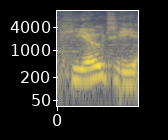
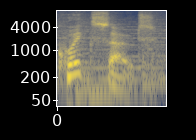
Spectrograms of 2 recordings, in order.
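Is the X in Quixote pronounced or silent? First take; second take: silent; pronounced. First: The X sound is left silent. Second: The X sound is pronounced aloud. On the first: The speaker calls it right. "the X was silent" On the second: The speaker calls it wrong. "I read Quixote as Quixote"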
